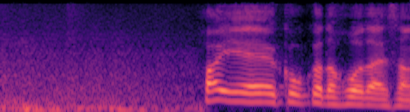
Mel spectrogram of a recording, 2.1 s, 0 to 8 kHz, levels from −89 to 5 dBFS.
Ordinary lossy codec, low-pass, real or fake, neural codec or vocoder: none; 7.2 kHz; fake; codec, 16 kHz in and 24 kHz out, 0.9 kbps, LongCat-Audio-Codec, fine tuned four codebook decoder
